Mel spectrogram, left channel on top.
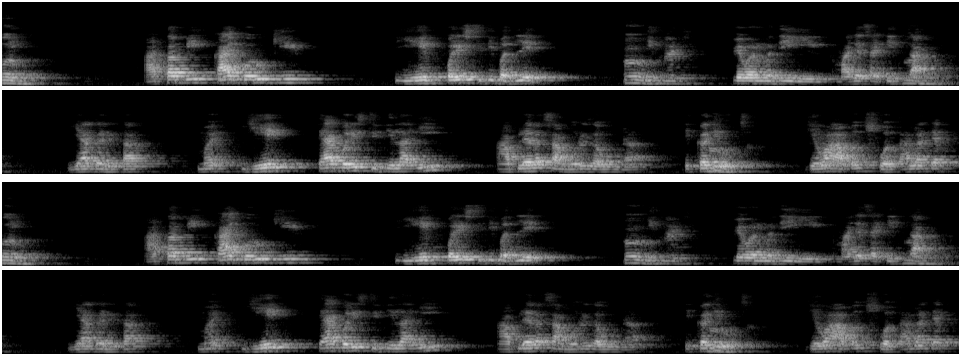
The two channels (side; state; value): right; quieter; 3.7 dB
